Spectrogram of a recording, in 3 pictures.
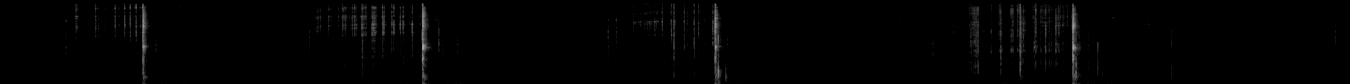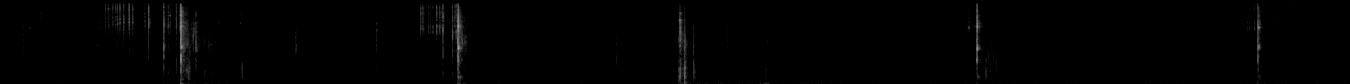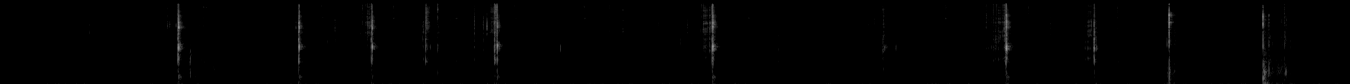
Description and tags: Tile cutting
Using a tile cutter to cut mosaic tiles at a slow and fast pace sequentially.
